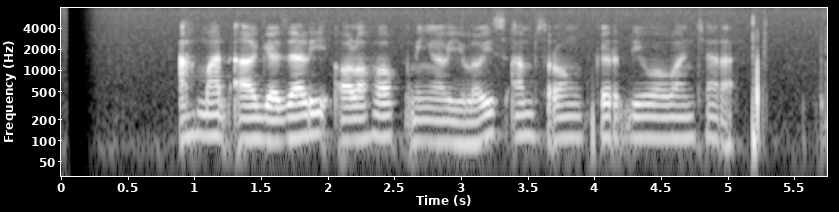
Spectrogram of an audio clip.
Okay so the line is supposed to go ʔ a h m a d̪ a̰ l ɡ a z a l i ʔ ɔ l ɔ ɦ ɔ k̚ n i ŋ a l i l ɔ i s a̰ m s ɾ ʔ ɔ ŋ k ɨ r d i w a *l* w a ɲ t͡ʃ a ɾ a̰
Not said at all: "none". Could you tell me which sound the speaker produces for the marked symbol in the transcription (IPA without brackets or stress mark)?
none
